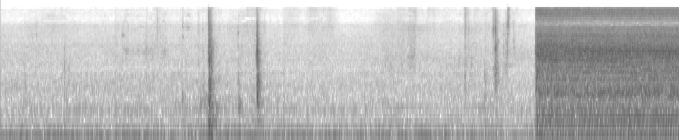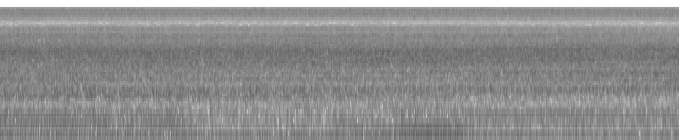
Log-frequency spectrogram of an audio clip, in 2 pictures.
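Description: Two sharp clicks, then, from about a third of the way in, a car engine idling steadily, heard close up in the open engine bay. The car is running on a battery whose corroded terminals have just been cleaned.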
